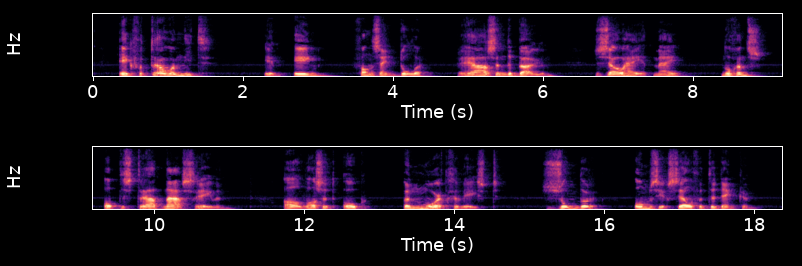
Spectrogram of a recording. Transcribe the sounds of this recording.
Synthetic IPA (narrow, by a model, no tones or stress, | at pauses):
ɪkfəɹtrɑwəmnit | ɪnejn | v̥ɑnzɛjndɔlə | raːzəndəbœɥən | zɑwɦɛjɦətmɛj | nɔχəns | ɔb̚dəstraːtnaːsrejwən | ɑlˠʋɑsɦətowk | ənmoːɹtχəʋejst | zɔndər | ɔmzɪχsɛlˠvəntədɛŋkən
